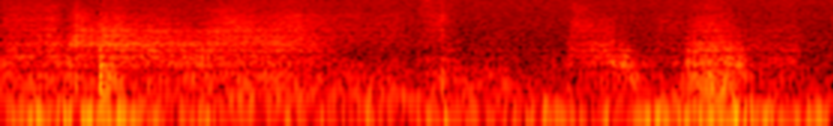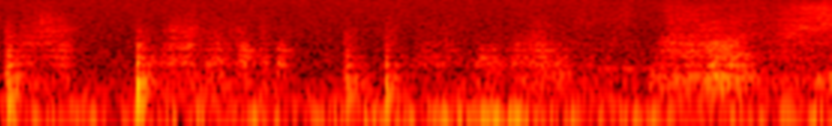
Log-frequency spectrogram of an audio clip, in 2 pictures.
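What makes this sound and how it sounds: A fingernail traces and scratches the paper of a hardcover book held open at its printed inner flap with an owl. Soft, low, continuous rubbing and scratching is heard, broken by five short, sharp taps.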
